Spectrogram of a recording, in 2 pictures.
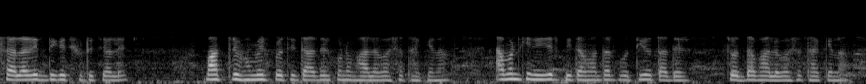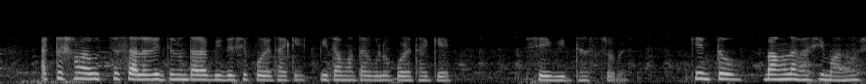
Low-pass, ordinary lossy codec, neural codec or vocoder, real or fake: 3.6 kHz; none; none; real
